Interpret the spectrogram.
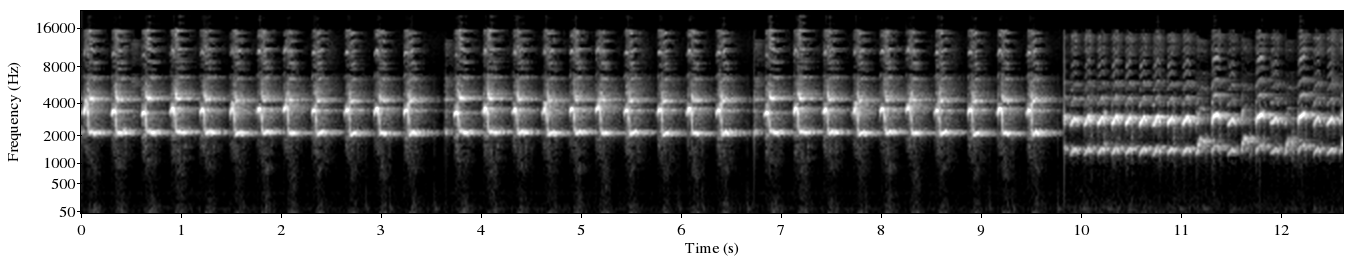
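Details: Male cockatiel singing a long train of sharp, evenly spaced chirping notes for about ten seconds, then switching to lower, flowing whistles.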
